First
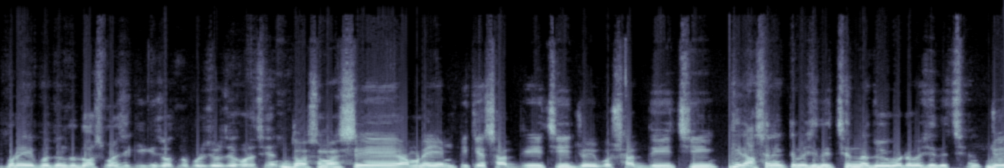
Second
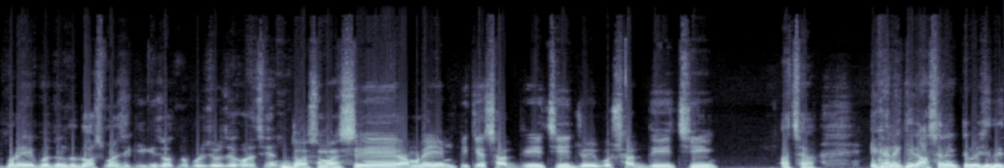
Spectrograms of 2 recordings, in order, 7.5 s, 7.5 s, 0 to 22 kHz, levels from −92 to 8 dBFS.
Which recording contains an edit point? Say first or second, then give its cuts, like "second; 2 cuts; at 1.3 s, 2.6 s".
first; 1 cut; at 5.5 s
